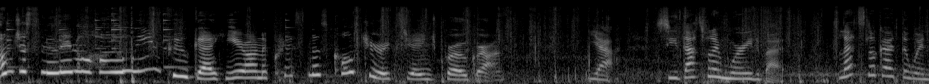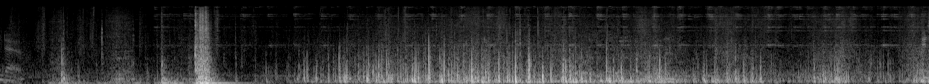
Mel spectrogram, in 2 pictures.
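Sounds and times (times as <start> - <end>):
hooves of a herd of excited baby reindeer galloping: 0.0 - 18.5
speech: 2.0 - 5.2, 5.9 - 9.9
heavy thump: 9.8 - 11.9.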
